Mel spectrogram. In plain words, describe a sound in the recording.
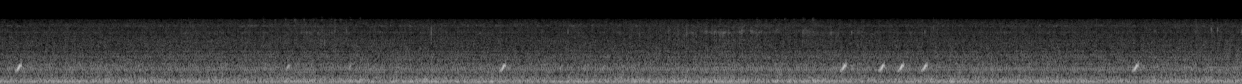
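Short electronic blips sound now and then from a video game.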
